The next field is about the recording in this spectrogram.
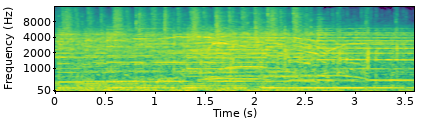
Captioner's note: cheers, applause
